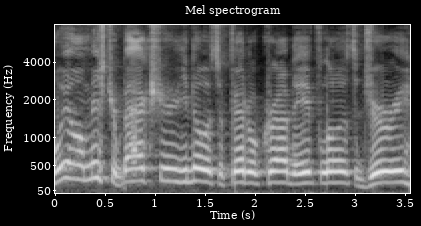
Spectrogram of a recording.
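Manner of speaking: put-on Southern accent. Retelling a judge addressing him in chambers: Southern drawl. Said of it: "he's a Southern drawl".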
